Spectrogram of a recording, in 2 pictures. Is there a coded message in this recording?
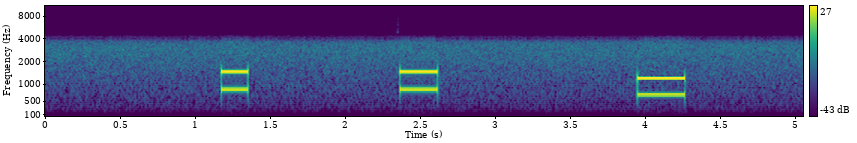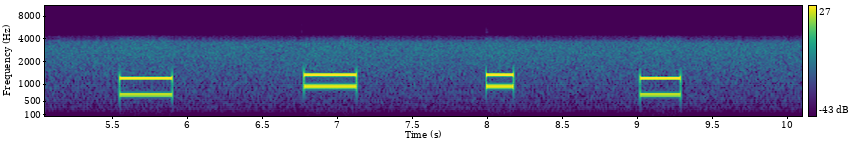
Yes: DTMF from 1.2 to 9.3 s, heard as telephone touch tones, dialled by hand, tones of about 280 ms. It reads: 9 9 1 1 0 0 1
